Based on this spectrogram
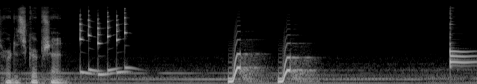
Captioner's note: menu sound effects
